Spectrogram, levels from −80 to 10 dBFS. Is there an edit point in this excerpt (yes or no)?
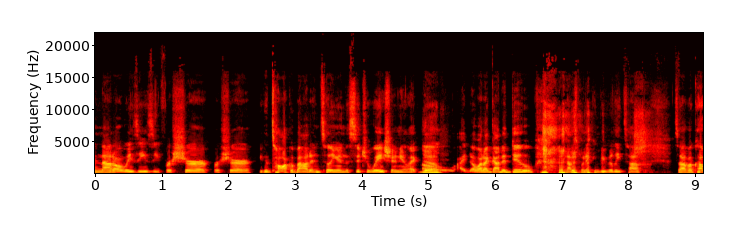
no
